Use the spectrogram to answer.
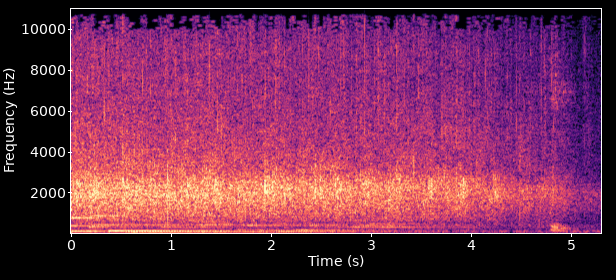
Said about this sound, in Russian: Слушайте, вот за домашние группы давайте дадим Богу аплодисменты, потому что это Божий проект.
